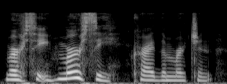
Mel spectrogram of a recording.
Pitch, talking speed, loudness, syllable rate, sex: 205 Hz, 130 wpm, -18 LUFS, 4.0 syllables/s, female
